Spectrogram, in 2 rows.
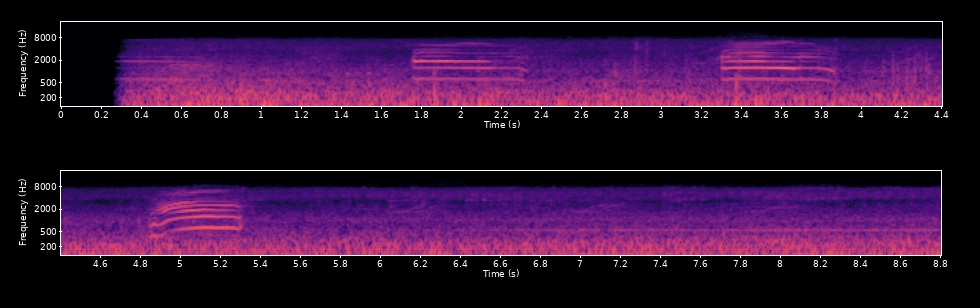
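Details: Light brown and white cat with a sullen face, being petted and rolling around happily: three separate meows, short nasal calls rising and then falling, about 1.5 seconds apart, with steady low background rumble.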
